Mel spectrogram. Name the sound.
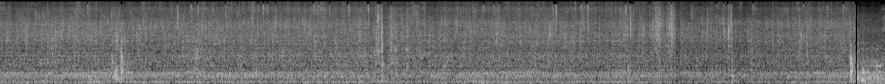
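food frying in a pan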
